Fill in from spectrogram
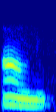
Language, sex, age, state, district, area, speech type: Telugu, female, 18-30, Andhra Pradesh, Kadapa, urban, conversation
